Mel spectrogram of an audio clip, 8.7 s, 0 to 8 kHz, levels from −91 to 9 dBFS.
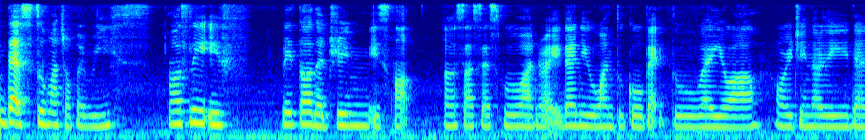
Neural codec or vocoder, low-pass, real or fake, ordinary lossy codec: none; 7.2 kHz; real; none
